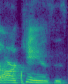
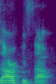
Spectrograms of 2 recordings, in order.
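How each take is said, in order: First: Arkansas said ar-KAN-zis; spelling pronunciation. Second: Arkansas said AR-kin-saw; correct pronunciation. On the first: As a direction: say Arkansas to rhyme with Kansas. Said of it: "You spell it Arkansas". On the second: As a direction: end Arkansas in "saw", silent final s. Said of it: "but it's Arkansas". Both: Shown as a demonstration.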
